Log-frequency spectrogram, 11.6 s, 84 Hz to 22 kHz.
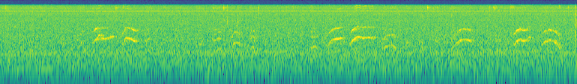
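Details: Ten-day-old Miniature Pinscher puppies, born 14 June 2013, give thin, high squeaky whines that rise and fall in overlapping bursts.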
